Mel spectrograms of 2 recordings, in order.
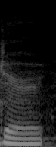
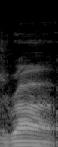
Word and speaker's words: Jared: And I can't get anybody to see, like, when have you ever seen ED pronounced odd? In any other word, can you show me where ED gets pronounced odd? But for some reason, people read Jared and they come up with Gerard.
